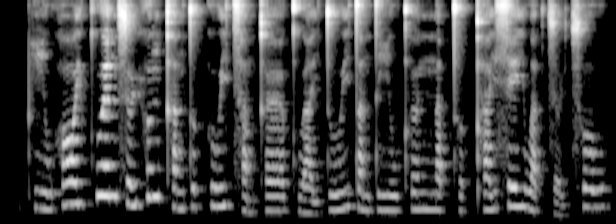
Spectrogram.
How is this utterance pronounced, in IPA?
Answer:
pʰiː˨˩w hɔː˧jkʷʰɛː˥nsɵ˨˧ɥhʊ˥ŋ kʰɐ˨ŋt̪ʊ˨˥k̚huː˨˧jt͡sʰɐ˨˩m kʰœː˨kʷʰaː˨˩j t̪uː˨˥jt̪ɐ˨nt̪iː˨wkʰɵ˧n n̪ɐ˧p̚t̪ʰʊ˨k̚ pʰɐ˨˧jse˧j wɐ˨˥k̚t͡sɵ˨˩ɥ t͡sʰo˥w

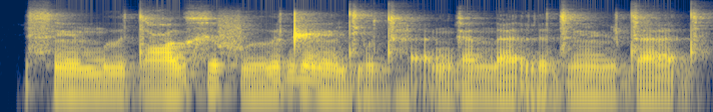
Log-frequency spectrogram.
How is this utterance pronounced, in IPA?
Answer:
sẽ mɯd ʕɯxɪ fɯːdɳẽːdjud ɦæ̰ŋɡæ n̪ærɯd͡zẽːɳɪd æd

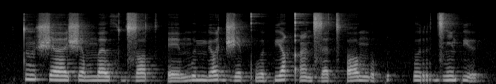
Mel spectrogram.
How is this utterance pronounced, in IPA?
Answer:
tũʃɜʃʌ mɜxʷd͡zɔ t͡sʼe mɨmʲɔd͡ʒe kʷʼɜpʲɨqʼĩ d͡zɜt͡sʼɔŋʷip | urd͡zĩpʲɨ

